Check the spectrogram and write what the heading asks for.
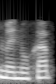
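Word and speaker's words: menujá (מנוחה): Nosotros pronunciamos menujá porque así está escrito, así está mencionado.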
